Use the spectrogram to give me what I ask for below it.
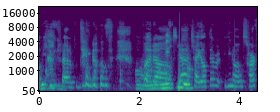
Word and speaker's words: chayote: But We were introduced to chayote.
